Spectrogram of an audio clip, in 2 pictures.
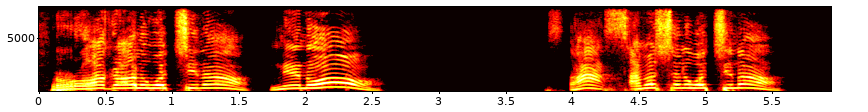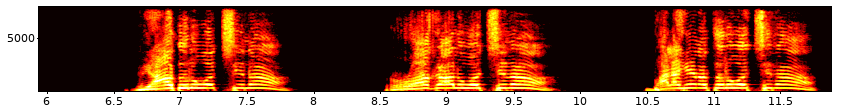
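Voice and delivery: high, loud, slow preaching shout. Real, not acted. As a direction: shout each line to the crowd. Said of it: "ఇంత గట్టిగా అరిచినా". (గట్టిగా, ఎత్తైన స్వరంతో అరవడం)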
